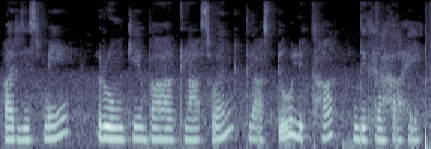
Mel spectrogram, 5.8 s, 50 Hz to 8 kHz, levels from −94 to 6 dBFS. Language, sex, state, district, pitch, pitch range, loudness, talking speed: Hindi, female, Maharashtra, Mumbai Suburban, 190 Hz, 180-205 Hz, -17 LUFS, 135 wpm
